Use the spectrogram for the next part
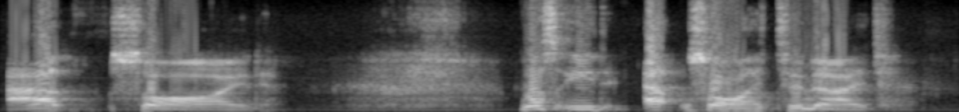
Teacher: The tongue stays up for the T and goes straight into the S sound. Outside. Let's eat outside tonight. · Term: held T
